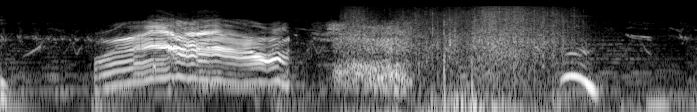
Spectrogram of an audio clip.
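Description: A black cat lets out a loud, wavering yowl lasting about a second as it leaps from hiding beside a tree and pins a bird with its paws, followed by a burst of rough, noisy scuffling and a brief falling squeak near the end.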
